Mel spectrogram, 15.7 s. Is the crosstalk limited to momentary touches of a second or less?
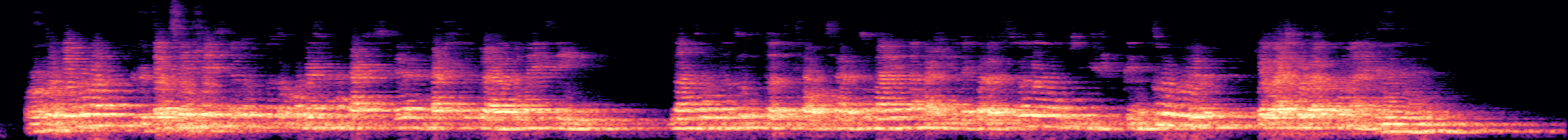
Yes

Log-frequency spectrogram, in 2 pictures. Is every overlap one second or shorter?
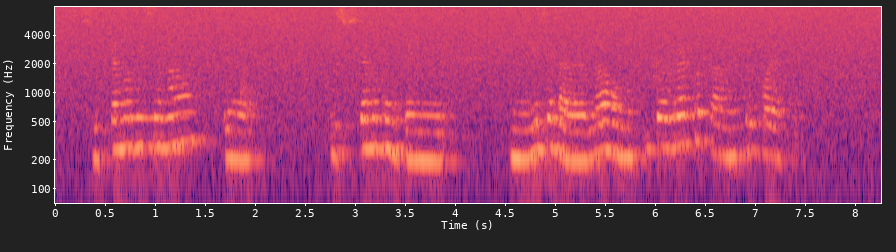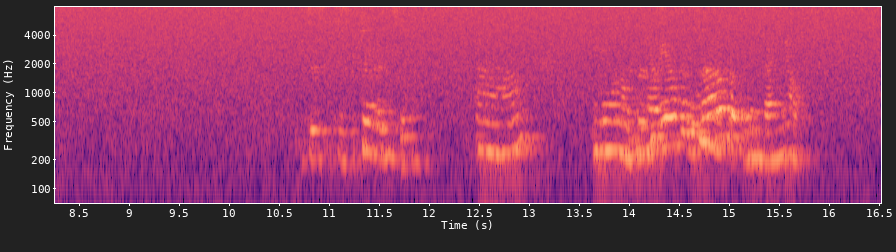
No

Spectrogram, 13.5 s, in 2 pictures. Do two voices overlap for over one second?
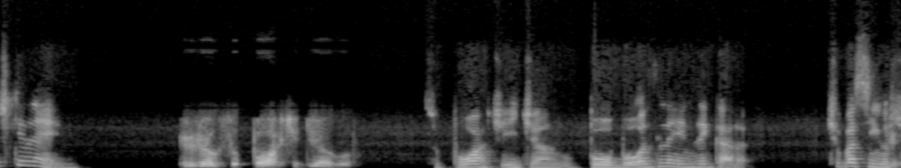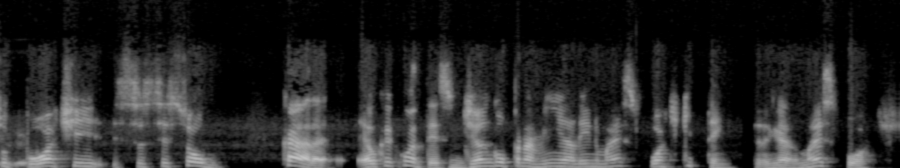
No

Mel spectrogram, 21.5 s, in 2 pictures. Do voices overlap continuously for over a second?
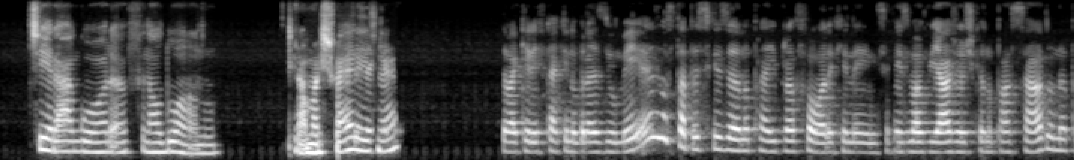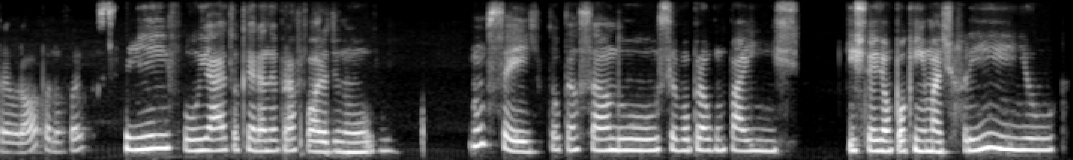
No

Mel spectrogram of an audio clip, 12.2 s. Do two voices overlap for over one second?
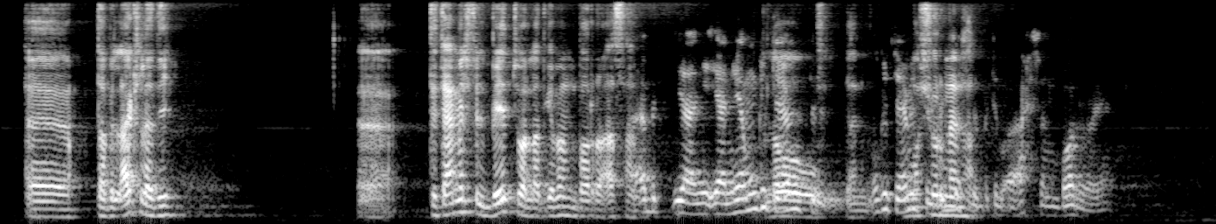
Yes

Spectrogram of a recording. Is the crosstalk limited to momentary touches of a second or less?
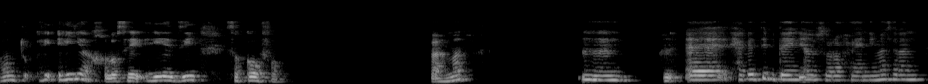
Yes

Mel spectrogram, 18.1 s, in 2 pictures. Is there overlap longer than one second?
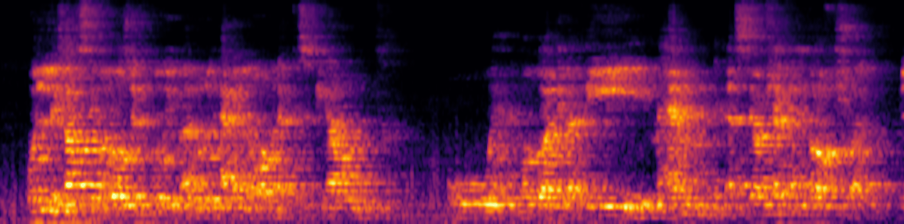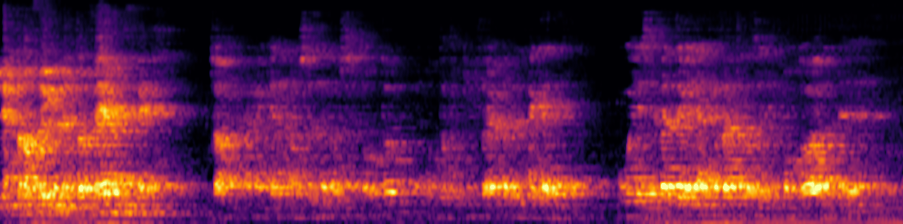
No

